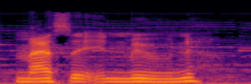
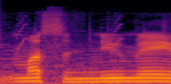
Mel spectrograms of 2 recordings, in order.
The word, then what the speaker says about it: Masamune: name of the sort split into two names Massa in moon and that is actually a careful way of how you should pronounce the name there I've heard people say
